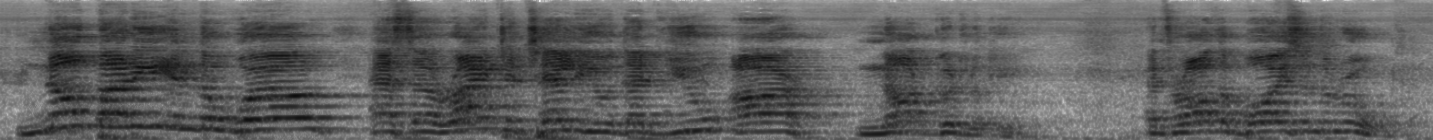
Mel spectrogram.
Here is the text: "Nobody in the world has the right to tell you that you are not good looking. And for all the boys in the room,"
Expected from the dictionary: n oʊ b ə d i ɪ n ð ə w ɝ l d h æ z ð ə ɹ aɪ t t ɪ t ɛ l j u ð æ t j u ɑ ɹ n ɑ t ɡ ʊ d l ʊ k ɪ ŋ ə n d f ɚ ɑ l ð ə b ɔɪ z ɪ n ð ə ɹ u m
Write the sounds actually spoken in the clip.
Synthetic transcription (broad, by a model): n oʊ b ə d i ɪ n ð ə w ɝ l d h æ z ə ɹ aɪ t t ɪ t ɛ l j u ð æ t j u ɑ ɹ n ɑ t ɡ ʊ d l ʊ k ɪ ŋ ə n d f ɚ ɑ l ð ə b ɔɪ z ɪ n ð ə ɹ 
